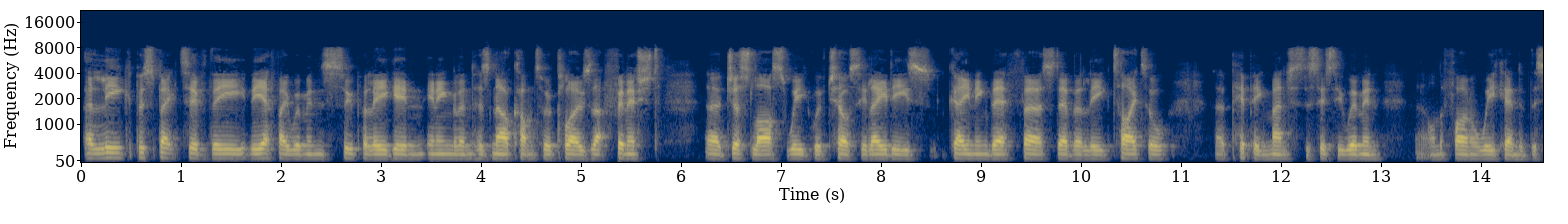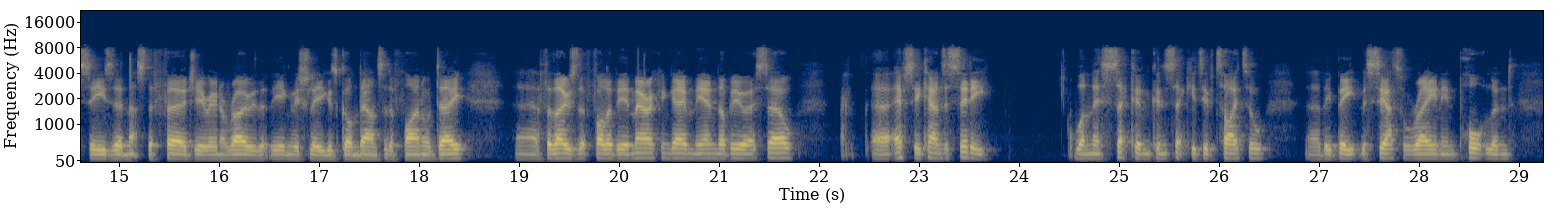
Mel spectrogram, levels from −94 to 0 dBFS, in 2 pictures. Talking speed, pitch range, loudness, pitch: 185 wpm, 110-120 Hz, -25 LUFS, 115 Hz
